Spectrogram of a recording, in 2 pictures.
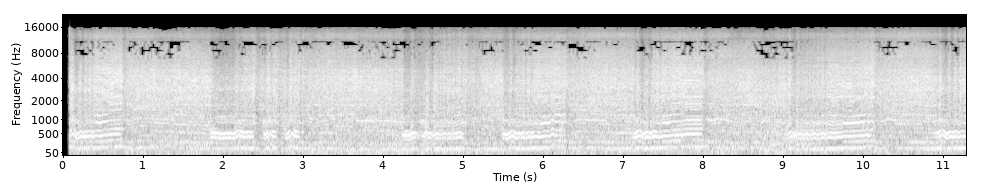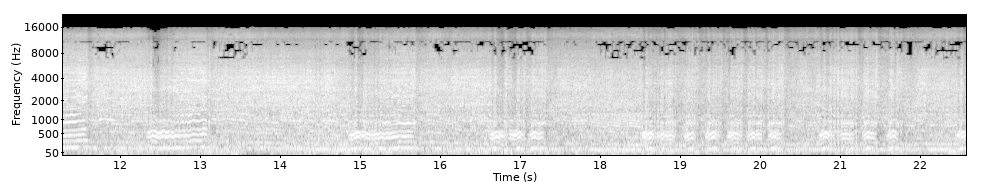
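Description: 125cc four-stroke micro sprint car engine heard close up from the onboard camera, revving up and backing off again and again every second or two as it laps the dirt track.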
